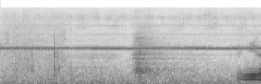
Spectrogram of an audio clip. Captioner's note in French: soupir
